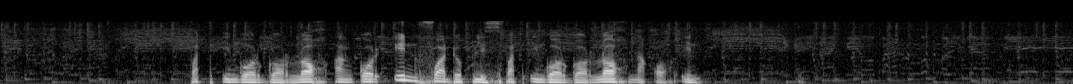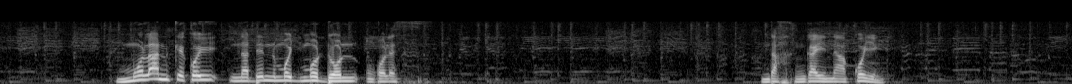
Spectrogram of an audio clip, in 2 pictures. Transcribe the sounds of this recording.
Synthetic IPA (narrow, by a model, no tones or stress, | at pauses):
fatiŋɡɔɾɡɔːɾlɔːxaŋkoɾinfuadoplisfatiŋɡɔɾɡɔɾlɔːxnakɔxin | molankekojnadenmoɟmodɔːnŋɡɔles | ndaxŋɡajnakojeŋ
